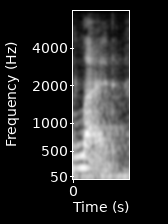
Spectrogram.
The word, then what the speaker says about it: led: So they're pronounced exactly the same. The verb lead, opposite of follow, forms its past tense and past participle in led, unlike read, whose past tense and past participle are also spelled read.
